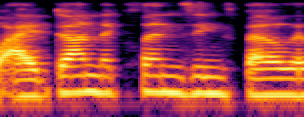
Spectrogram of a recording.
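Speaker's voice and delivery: usual speaking voice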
